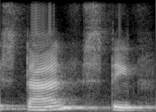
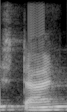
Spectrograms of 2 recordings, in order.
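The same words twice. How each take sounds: First: स्टैंड स्टिल as "stan-still", no D; silent D. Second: स्टैंड ending in a clear D; D sounded. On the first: Teacher models the right form, स्टैंड स्टिल with silent D. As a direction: drop the D in स्टैंड स्टिल, slowly. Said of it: "इसे स्टैंड नहीं बोलेंगे". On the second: Teacher shows what not to say, स्टैंड with sounded D. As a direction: voice the final D of स्टैंड. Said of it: "नहीं बोलेंगे". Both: Shown as a demonstration.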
